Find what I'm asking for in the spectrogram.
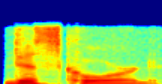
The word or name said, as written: discord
